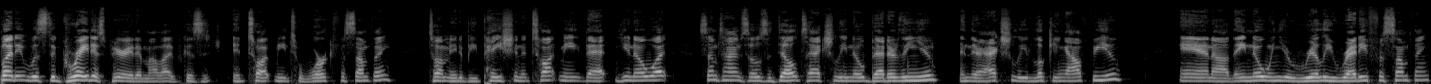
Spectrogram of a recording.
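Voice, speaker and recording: A man with a high pitch talks at a fairly quick pace, with a dry, close sound with no echo on a very clean recording with a silent background. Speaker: circus ringmaster. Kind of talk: interview answer. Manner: animated, conversational.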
